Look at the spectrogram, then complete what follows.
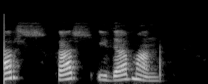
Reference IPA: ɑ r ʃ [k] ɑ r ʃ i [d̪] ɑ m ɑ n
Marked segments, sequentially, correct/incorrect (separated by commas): correct, correct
